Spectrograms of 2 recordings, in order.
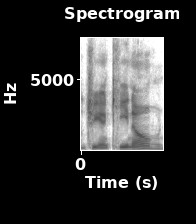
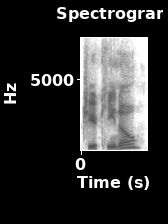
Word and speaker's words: Giacchino: And I think what's really interesting to me is that it's directed by, and I always say his name right, Michael Giacchino. Giacchino.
